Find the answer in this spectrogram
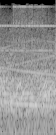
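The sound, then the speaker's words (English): A loud emergency siren wails with a rising, wavering tone over a thick wash of steady background noise, heard briefly. “and as the day goes on, and there's sirens and there's this and there's.”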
